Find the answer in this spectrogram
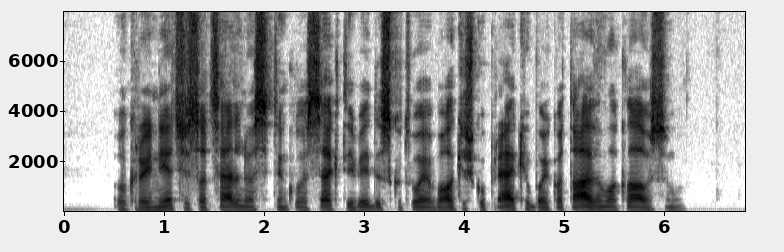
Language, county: Lithuanian, Alytus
